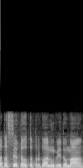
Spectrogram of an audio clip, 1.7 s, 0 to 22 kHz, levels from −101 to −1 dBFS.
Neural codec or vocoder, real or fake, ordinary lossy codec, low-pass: codec, 16 kHz, 1 kbps, FunCodec, trained on Chinese and English, 50 frames a second; fake; AAC, 96 kbps; 7.2 kHz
